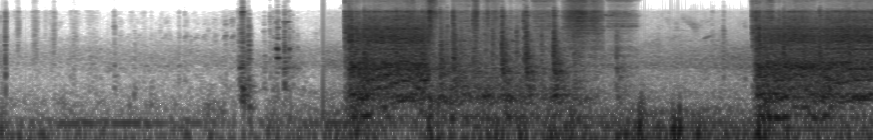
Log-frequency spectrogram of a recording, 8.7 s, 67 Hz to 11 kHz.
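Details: 1946 John Deere BN tractor, 47°F day, cold start after carburetor rebuild and governor throttle control rod adjustment to cure surging: a few seconds of cranking, then it catches, runs strongly, dips briefly and picks up. A clean, healthy start.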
